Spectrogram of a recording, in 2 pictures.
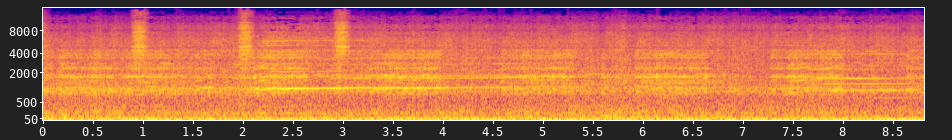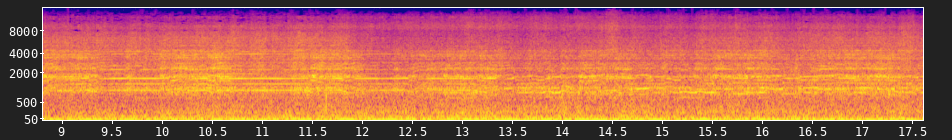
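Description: Ferrari 488's twin-turbo V8 and tyres heard from inside the cabin while cruising steadily at highway speed: a constant low drone with road and wind noise.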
